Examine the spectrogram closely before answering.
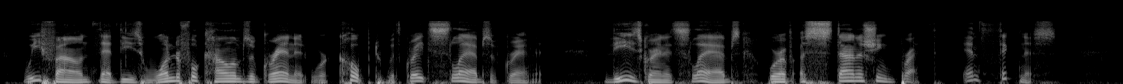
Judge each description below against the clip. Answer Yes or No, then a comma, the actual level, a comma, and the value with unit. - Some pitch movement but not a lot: No, wide, 6.7 semitones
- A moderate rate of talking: No, slow, 130 wpm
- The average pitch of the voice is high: No, low, 120 Hz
